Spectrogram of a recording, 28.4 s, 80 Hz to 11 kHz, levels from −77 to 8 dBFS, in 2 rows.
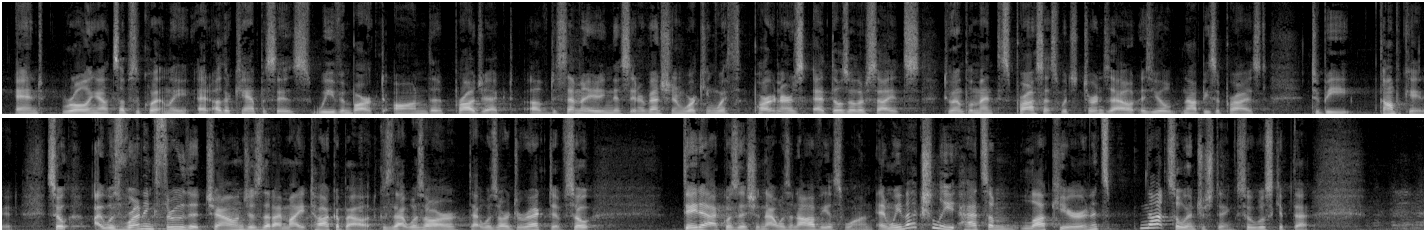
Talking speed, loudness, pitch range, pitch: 175 wpm, -21 LUFS, 105-135 Hz, 115 Hz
